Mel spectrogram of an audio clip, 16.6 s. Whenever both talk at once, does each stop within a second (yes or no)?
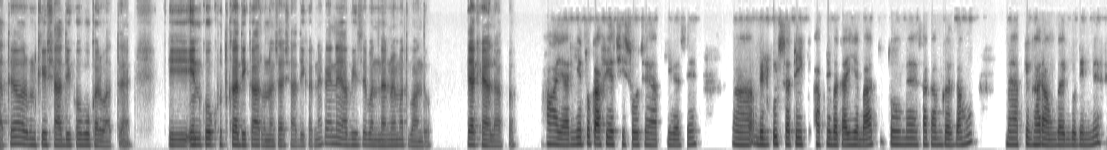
yes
